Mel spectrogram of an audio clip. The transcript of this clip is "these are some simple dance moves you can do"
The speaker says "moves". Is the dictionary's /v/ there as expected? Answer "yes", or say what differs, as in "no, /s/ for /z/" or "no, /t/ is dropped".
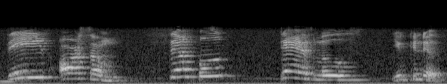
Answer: no, /v/ is dropped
